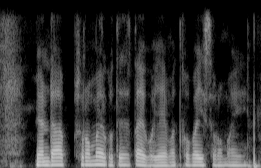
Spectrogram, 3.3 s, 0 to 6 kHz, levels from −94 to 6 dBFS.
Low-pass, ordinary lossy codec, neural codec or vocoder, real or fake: 5.4 kHz; Opus, 64 kbps; vocoder, 22.05 kHz, 80 mel bands, WaveNeXt; fake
